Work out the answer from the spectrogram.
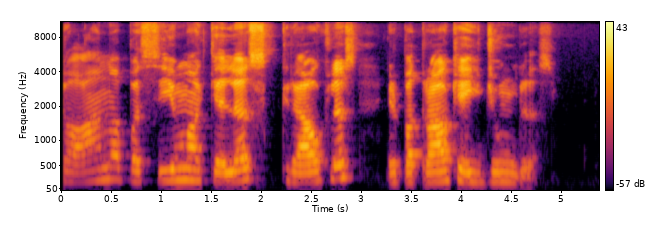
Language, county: Lithuanian, Klaipėda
